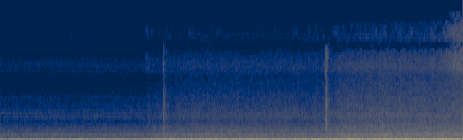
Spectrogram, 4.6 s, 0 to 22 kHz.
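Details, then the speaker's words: 1986 Toyota Pickup idling, heater blower on high after cleaning debris from the squirrel cage: steady blowing and low rumble, the earlier weird noises that rose with fan speed now gone. "Now, obviously, you can hear it blowing, but there's no more of those noises."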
